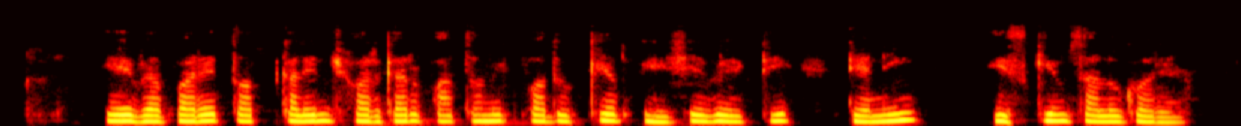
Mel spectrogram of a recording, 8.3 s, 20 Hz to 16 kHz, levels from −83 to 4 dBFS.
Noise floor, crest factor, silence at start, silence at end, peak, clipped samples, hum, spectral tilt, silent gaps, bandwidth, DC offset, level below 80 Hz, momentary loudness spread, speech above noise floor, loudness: -60 dBFS; 16 dB; 0.7 s; 0.4 s; -4 dBFS; under 0.1%; none; -10 dB/octave; none; 6.4 kHz; under 0.1%; -58 dBFS; 7 LU; 42 dB; -20 LUFS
